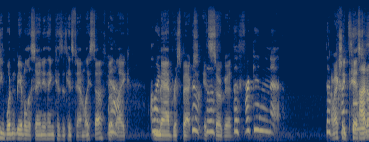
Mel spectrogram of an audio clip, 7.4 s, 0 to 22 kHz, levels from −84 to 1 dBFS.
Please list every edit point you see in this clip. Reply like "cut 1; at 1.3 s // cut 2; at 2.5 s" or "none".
cut 1; at 1.3 s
